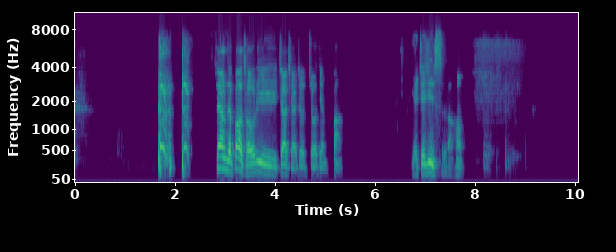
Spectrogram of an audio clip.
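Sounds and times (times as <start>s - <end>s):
man clearing throat: 1.6s - 2.4s
man talking: 6.7s - 7.9s.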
